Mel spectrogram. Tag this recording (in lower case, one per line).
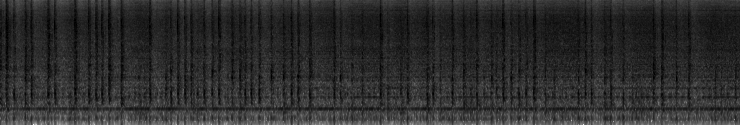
engine
idling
